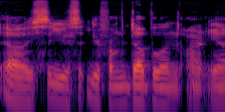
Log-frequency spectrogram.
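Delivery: quiet mock Irish accent. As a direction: softly fake an Irish lilt. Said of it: "in an Irish accent".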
